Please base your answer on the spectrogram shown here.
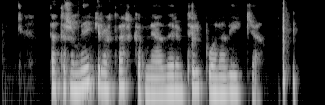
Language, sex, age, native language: Icelandic, female, 30-39, Icelandic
